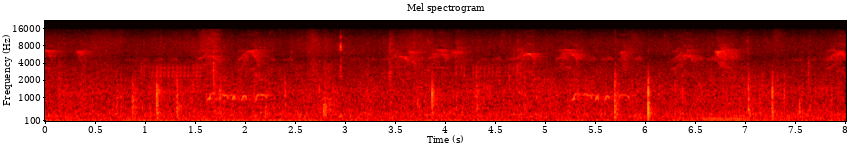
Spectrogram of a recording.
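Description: Birds chirping, with short high chirps repeating throughout and a lower warbled call twice. A few light clicks of utensils on a bowl.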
